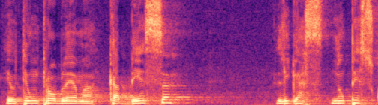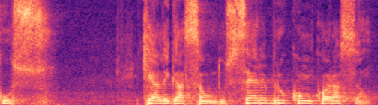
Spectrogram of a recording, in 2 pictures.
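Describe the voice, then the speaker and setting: A man's voice: fairly high pitch, normal speed, a little mellow. A man giving a spiritist lecture, telling a story and acting out the quoted dialogue while speaking straight to his listeners. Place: spiritist center lecture hall. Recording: echoey hall.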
